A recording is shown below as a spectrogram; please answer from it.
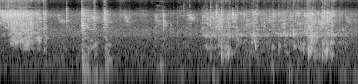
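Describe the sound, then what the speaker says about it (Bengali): Boiled vermicelli is rinsed under running water, with close splashing bursts that stop and start as the strands are swished and drained, plus a few clunks, heard alone without talk. "এখন একটু পানি দিয়ে ধুয়ে নেব সেমাইটাকে।"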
